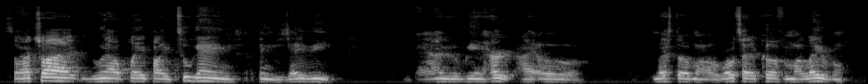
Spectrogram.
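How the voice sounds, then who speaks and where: Speaking at a fairly quick pace with an American accent, a man uses an ordinary speaking voice at medium pitch with fairly even intonation, in a very clean recording with a silent background. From St. Louis, Missouri. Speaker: college football player. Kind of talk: interview.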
